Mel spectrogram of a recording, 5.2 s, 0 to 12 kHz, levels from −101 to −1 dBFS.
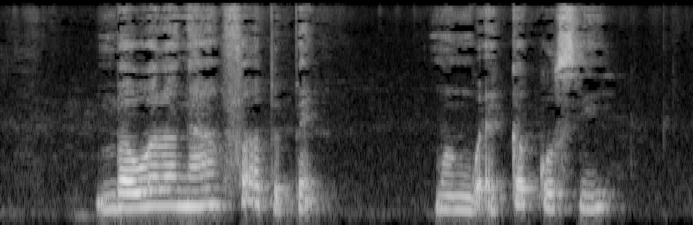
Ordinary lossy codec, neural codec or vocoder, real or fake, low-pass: MP3, 48 kbps; none; real; 10.8 kHz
